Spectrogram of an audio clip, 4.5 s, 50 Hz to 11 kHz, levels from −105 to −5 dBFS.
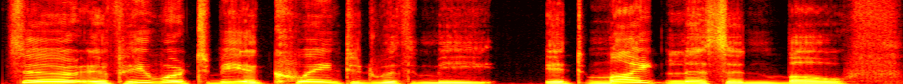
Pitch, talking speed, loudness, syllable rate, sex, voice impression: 170 Hz, 175 wpm, -18 LUFS, 4.1 syllables/s, male, masculine, middle-aged, slightly thick, slightly tensed, powerful, slightly halting, raspy, mature, friendly, wild, lively, strict, intense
